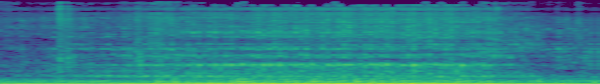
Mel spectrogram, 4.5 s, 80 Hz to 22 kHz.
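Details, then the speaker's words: NB Mazda Miata unrun for about six months, started on a jump box and fired right up: strong, even low engine note swelling slightly, steady pulses, no knocks or misses; normal running. "It hasn't ran in probably 6 months, if not longer. And literally put a jump box on it, fired right up, and you can"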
